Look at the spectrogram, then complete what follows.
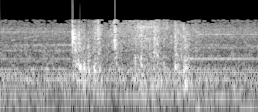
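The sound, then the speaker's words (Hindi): A printer whirs and grinds as jammed paper feeds through, with brief scraping bursts of the stuck sheet being pushed fully out; fairly loud, no voices. “जैसे ही उसने दरवाजे से बाहर कदम रखा प्रिंटर में अटका हुआ कागज पूरी तरह से बाहर निकल गया”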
